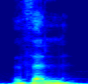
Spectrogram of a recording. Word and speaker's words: Dhal: si on venait faire sortir plus la langue. Donc on dira The, comme ceci. Dhal, The. Et non pas The, parce que ça c'est une autre lettre, mais on dira Dhal.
